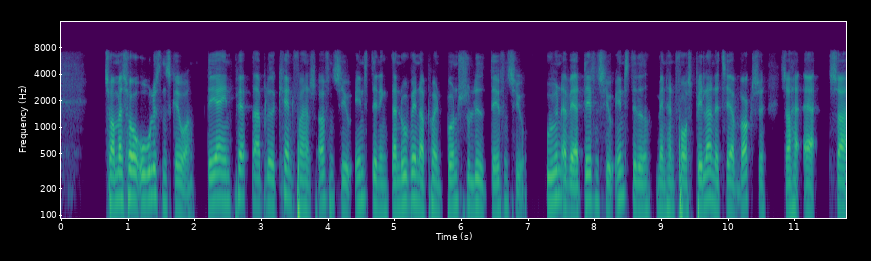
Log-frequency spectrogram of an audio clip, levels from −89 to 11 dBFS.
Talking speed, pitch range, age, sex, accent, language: 185 wpm, 115-140 Hz, 20-39, male, native, Danish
